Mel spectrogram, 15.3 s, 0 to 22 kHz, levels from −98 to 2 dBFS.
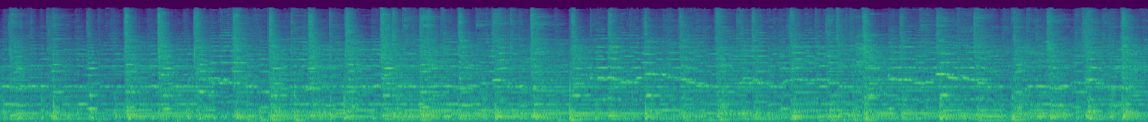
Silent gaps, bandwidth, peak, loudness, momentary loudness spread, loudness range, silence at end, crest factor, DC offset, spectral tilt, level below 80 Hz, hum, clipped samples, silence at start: none; 17 kHz; -4 dBFS; -22 LUFS; 4 LU; 1 LU; 0 s; 18 dB; under 0.1%; -4.5 dB/octave; -40 dBFS; none; under 0.1%; 0 s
